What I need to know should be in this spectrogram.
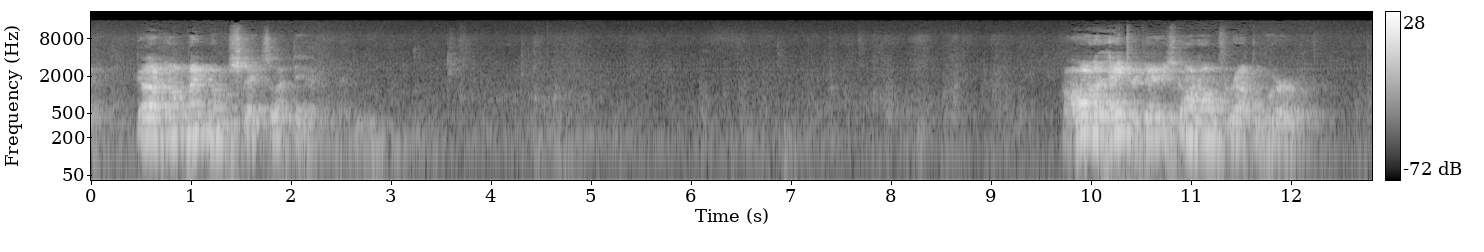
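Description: An elderly man speaks slowly and solemnly through a microphone in a room with a slight echo.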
